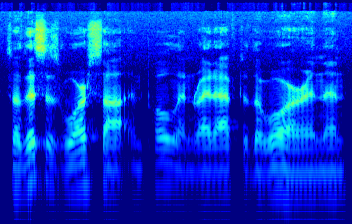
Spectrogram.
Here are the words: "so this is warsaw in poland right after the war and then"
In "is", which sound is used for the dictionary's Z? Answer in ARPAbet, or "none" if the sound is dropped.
Z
